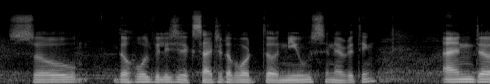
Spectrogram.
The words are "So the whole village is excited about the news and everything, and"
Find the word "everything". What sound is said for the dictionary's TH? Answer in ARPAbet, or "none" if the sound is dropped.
T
